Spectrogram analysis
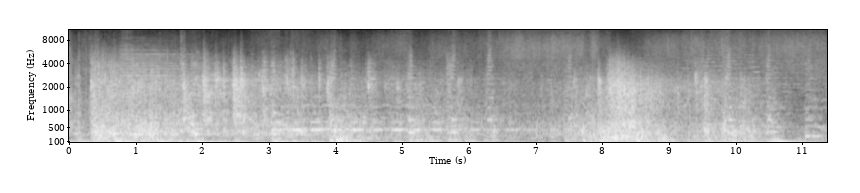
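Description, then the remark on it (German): Dynamite stored in Thurgood's shed explodes loudly as the barn burns, roaring into a long, heavy rumble with crackling debris, surging again in later bursts before fading. No one speaks. “Ach, ich hätte mir denken können, dass Thurgood sein Dynamit im Schuppen aufbewahrt.”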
